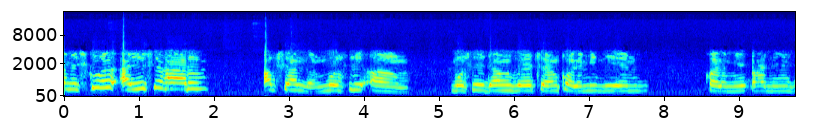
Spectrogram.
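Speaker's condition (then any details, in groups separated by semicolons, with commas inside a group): Cerebral palsy; present from birth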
